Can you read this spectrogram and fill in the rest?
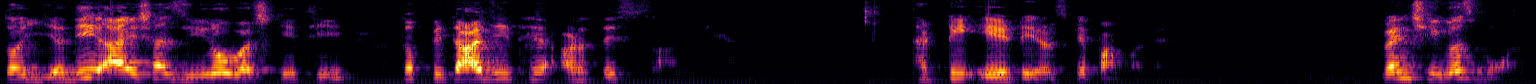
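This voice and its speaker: An Indian man with a fairly high voice teaches a maths lesson for exam students. He works through each step, poses questions to the class and answers them himself, repeating key lines and drawing words out for stress. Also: expressive, a little slow, pauses often, breathy edge, lo-fi sound.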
